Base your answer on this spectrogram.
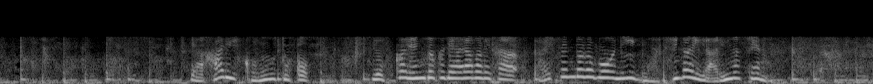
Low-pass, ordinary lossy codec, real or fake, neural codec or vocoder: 3.6 kHz; AAC, 24 kbps; fake; codec, 16 kHz, 2 kbps, FreqCodec, smaller model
